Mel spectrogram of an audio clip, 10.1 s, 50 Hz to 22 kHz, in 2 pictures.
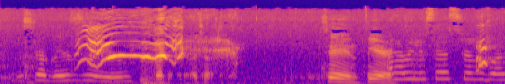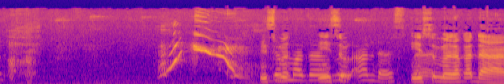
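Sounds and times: baby squealing cry: 0.8s - 2.4s, 6.6s - 7.6s.

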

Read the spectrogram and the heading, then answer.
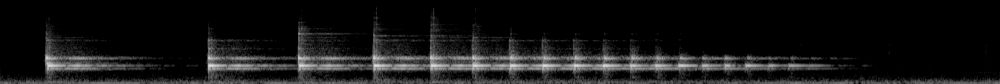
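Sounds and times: marimba struck with mallets: 0.4s - 8.6s.

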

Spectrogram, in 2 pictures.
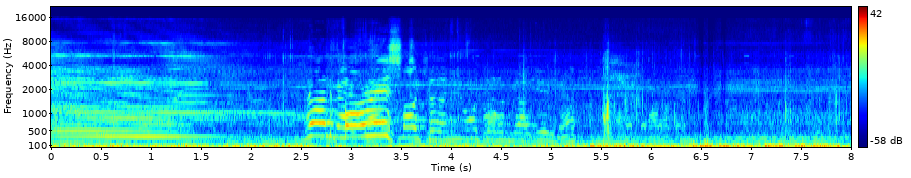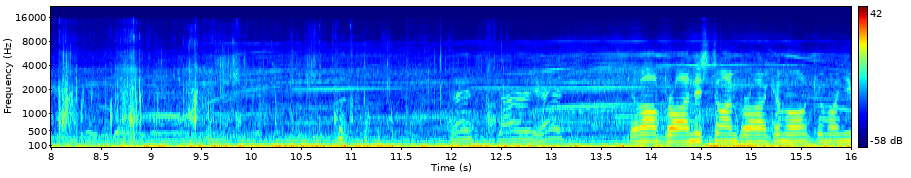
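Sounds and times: model plane motor whine: 0.0s - 16.0s
wind buffeting microphone: 0.0s - 16.0s
faint voices: 2.5s - 16.0s.

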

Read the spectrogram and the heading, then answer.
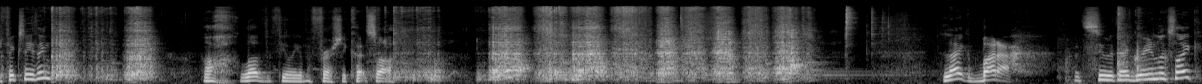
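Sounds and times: handsaw cutting wood: 0.4s - 1.7s, 3.9s - 8.3s.

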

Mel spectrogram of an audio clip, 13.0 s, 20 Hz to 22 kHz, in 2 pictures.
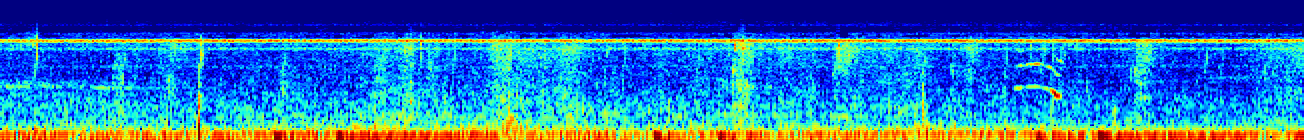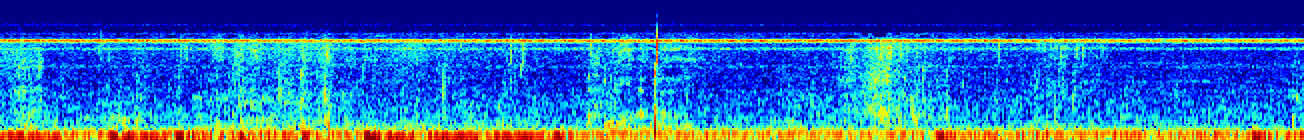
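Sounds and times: insect drone: 0.0s - 13.0s.

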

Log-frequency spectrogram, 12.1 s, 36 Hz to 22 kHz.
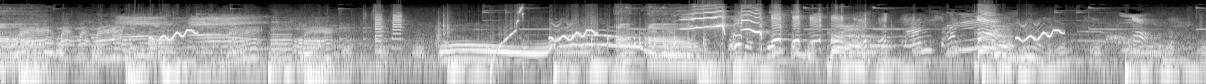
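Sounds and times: background music: 0.0s - 12.0s
toddler squealing: 1.2s - 2.5s, 5.8s - 7.7s
toddler babbling: 1.2s - 2.6s.

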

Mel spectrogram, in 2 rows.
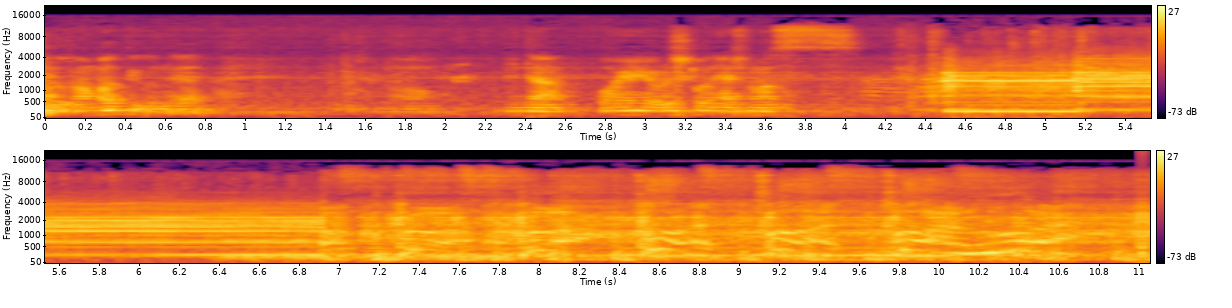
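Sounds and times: electric guitar chord ringing: 4.5s - 10.6s
rock band playing: 4.5s - 11.0s.

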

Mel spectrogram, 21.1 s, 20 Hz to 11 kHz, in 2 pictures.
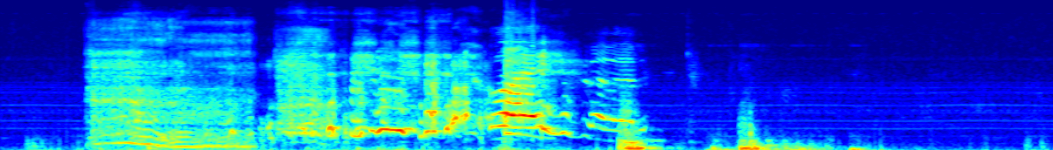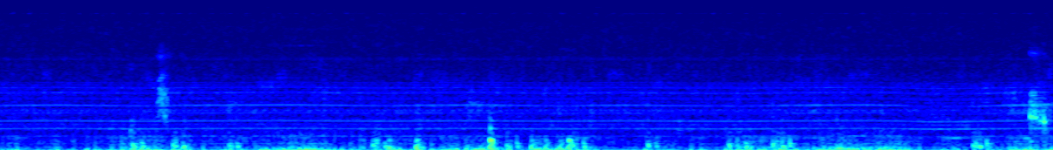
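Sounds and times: faint electrical hum: 0.0s - 21.0s.

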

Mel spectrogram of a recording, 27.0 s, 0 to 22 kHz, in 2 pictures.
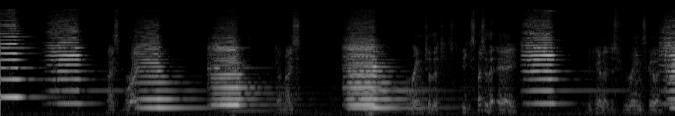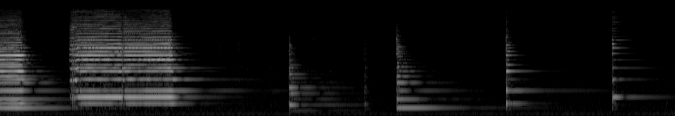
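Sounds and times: violin bowed double stops: 0.0s - 6.0s, 6.8s - 9.2s, 10.4s - 18.3s
violin strings plucked: 0.0s - 6.0s, 6.8s - 9.5s, 10.1s - 18.4s, 19.2s - 24.9s, 25.6s - 27.0s.

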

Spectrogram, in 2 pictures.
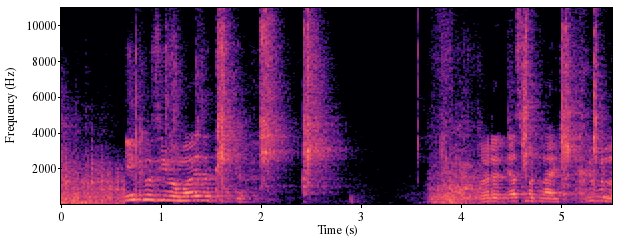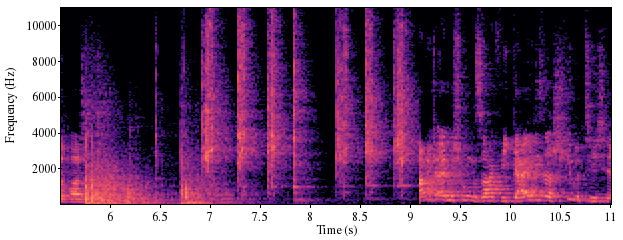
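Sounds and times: metal scraper on wooden beam: 6.8s - 9.1s.

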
